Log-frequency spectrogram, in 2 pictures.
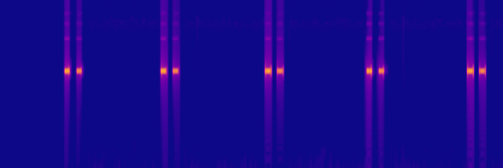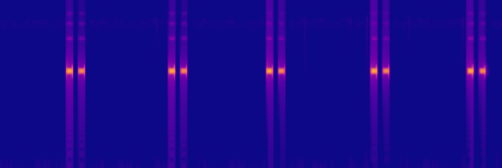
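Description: Electronic timer beeping in short double beeps, one high pair about every second and evenly spaced, counting off the answering time after a question.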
